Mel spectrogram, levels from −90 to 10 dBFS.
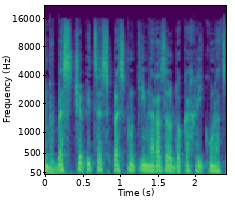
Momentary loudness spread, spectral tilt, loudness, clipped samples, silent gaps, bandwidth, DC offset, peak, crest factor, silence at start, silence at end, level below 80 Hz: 5 LU; -4.5 dB/octave; -16 LUFS; under 0.1%; none; 16.5 kHz; under 0.1%; 0 dBFS; 16 dB; 0 s; 0 s; -32 dBFS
